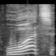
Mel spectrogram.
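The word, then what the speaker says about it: what: این یا در نتیجه وات یعنی چه چیزی آنچه دقت داشته باشید که برای تلفظ دبلیو لبهاتون باید حالت لولهای به خودش بگیره وات وات وات که چی بشه که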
